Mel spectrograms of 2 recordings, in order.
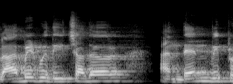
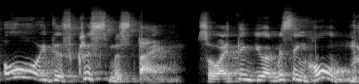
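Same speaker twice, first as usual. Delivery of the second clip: put-on Polish accent; 7 semitones higher than usual. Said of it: "in his Polish accent".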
